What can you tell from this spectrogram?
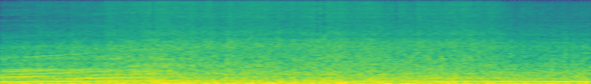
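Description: Motorcycle engine accelerating, its pitch rising over the first two seconds, then running steadily under a heavy rush of wind noise on the microphone.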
